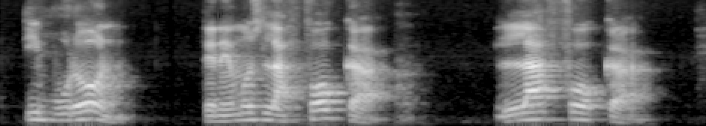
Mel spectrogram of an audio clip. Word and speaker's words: tiburón: Recordemos acento en su última O, tiburón.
